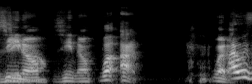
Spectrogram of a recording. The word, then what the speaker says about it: Zeno: Is that how you say it? No, it's Zeno.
